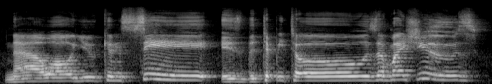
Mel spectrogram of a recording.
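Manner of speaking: high, slow, delighted; gleeful kid voice; very happy. Acted. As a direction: beam with pride. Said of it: "I said, very happy".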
